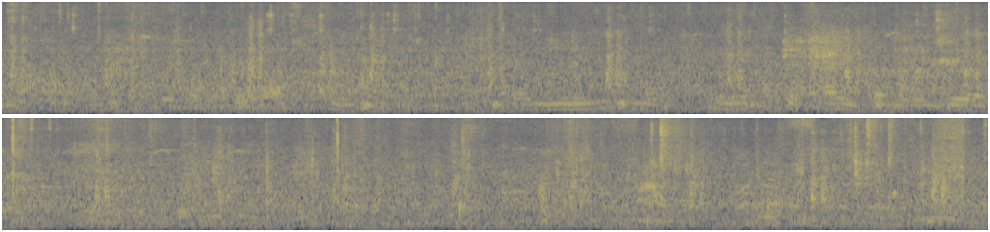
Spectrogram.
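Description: Horses' hooves thud softly on sand.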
